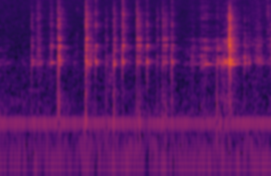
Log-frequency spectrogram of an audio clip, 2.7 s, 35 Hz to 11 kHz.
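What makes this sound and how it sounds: A palm-sized white hollow glass Christmas ornament shaped like a takeout box, with red print and a metal cap, is tapped and clicked with long red nails. About a dozen quick, bright glassy clinks come at irregular intervals, each ringing briefly around 1.35 kHz and dying away almost at once. A faint steady low hum sits underneath.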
